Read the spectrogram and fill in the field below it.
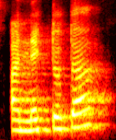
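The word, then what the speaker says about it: anécdota: slanted above a letter so the accents mean that you have to place emphasis on the letter that has the accent so over here we have anecdota so it's an i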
